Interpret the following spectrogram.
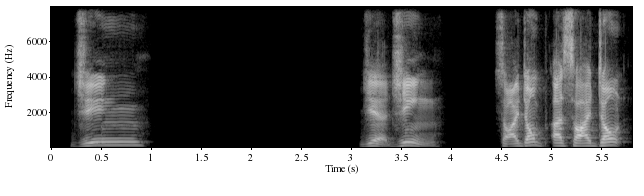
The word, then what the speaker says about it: Ging: So they're calling him Jean as in a J I N. Jean.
